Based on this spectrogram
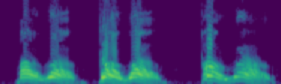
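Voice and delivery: loud, high barking bow wow; loud barking dog. A narrator's reading. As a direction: bark like a big farm dog. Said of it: "went some animal".

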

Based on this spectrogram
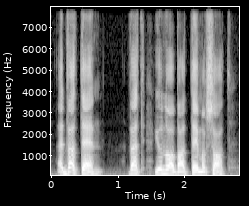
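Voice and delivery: a proud old Frenchwoman mocking him in her broken English; French-accented old lady. Old Frenchwoman mocking the narrator, French accent.

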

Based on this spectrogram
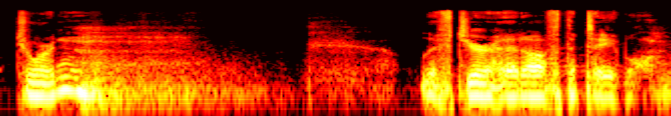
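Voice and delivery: very low, controlled warning with long pause; frustrated dad. Retold or imitated. Father to son slumped on table, low frustrated warning. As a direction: drop the pitch right down, holding in frustration. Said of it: "Now I'm a little frustrated".

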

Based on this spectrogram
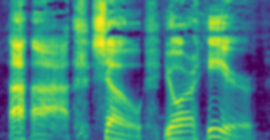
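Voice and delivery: drawn-out, gloating cry; king's cry. A narrator's reading. Angry king greets his arriving general, crying out slowly. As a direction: cry out slowly, with a mock laugh first. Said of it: "cried the king".

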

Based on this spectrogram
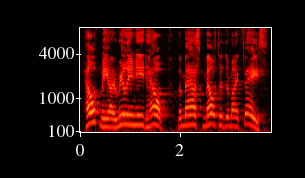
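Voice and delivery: high, loud, panicked plea; desperate cry for help. A narrator's reading. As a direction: beg for help in alarm. Narrator acts screamed plea for help.

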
